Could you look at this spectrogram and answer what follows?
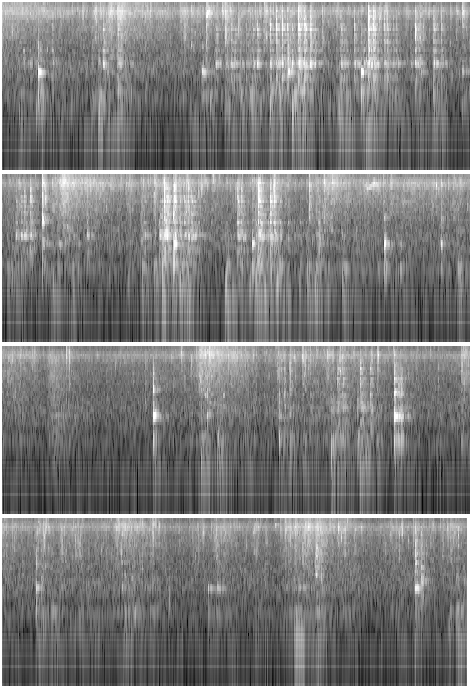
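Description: Lahori chickpeas sizzle in a pan while a spoon stirs them, a soft, steady frying crackle with scraping strokes and occasional clinks running throughout.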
